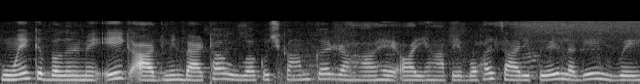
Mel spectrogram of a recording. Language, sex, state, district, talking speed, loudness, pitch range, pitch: Hindi, female, Jharkhand, Palamu, 205 wpm, -18 LUFS, 200-235 Hz, 210 Hz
